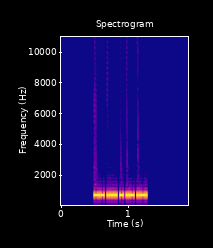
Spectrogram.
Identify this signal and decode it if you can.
Morse code, heard as a keyed tone, about 75 wpm, 700 Hz. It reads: K5TUF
